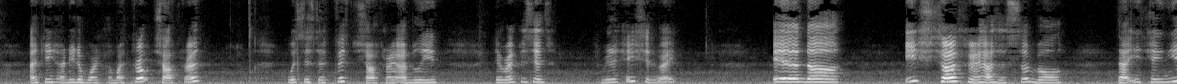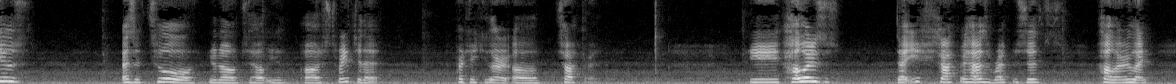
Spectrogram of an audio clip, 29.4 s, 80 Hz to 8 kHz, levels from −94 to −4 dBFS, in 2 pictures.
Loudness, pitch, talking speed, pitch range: -25 LUFS, 275 Hz, 110 wpm, 250-300 Hz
